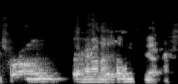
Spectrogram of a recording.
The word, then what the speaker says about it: Toronto: It's all one syllable, Toronto. Yeah.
